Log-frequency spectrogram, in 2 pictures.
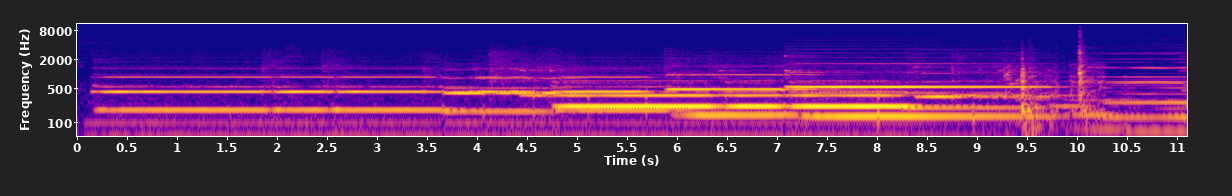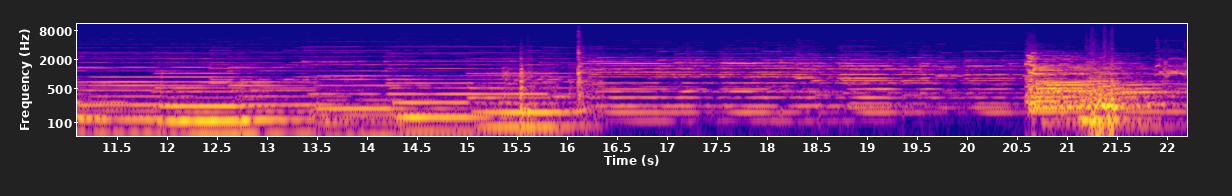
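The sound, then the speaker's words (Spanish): The organ of the church of Santa Inés, played by Maese Pérez and broadcast live on Canal Sur Radio during the elevation of the host, plays sustained chords with rich, layered harmonics, the notes shifting slowly in pitch and swelling steadily, with a brighter, busier passage near the end; no one speaks. “Escuchen en directo para todo el mundo a través de Canal Sur Radio el órgano de Santa Inés, interpretado por Maese Pérez.”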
